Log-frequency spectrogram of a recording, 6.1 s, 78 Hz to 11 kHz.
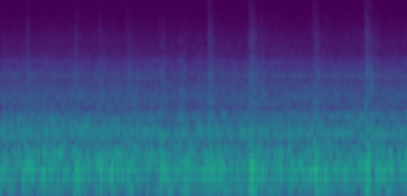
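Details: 2002 Ford Focus while driving: road rumble with sharp clunks at irregular intervals, several over six seconds, from the driver's side front; cause found to be a bottomed-out coilover, since fixed.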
